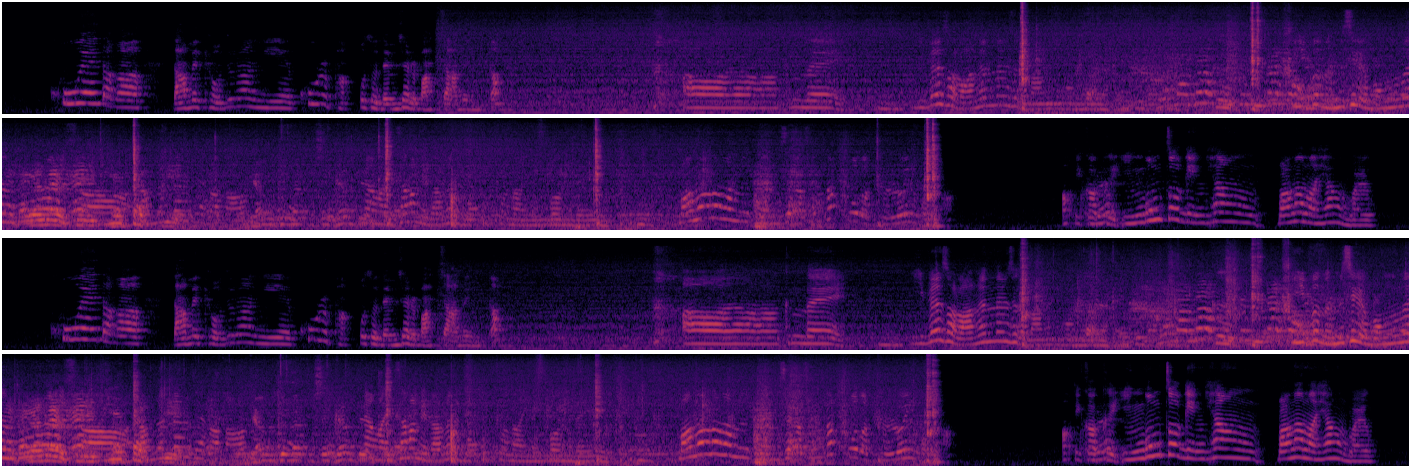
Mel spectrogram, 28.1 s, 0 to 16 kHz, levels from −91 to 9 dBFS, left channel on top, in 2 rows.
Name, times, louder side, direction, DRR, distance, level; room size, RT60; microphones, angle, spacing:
voice 1, 0.5-5.1 6.5-6.9 8.7-9.1 12.8-13.0 20.4-20.7 24.7-25.3, left 1 dB, 10° right, 1.3 m, -51 dB
sound 1, 4.3-21.2, left 4 dB, 60° left, 1.0 m, -57 dB
voice 2, 6.8-8.5 9.1-11.3 12.1-12.4 12.9-17.2 17.6-20.2 20.8-23.6 24.9-27.8, right 4 dB, 50° right, 0.5 m, -45 dB
sound 2, 10.0-25.0, left 5 dB, 25° left, 1.0 m, -49 dB
sound 3, 10.1-23.4, right 3 dB, 80° right, 1.1 m, -45 dB
5.5 x 3.6 x 2.4 m
head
